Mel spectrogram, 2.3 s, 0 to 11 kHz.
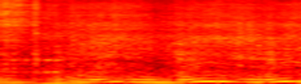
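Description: A 1995 Toyota Indus saloon with a 16-valve engine, running short on petrol, cranks and catches, then its mid-pitched engine rises and falls in a couple of close, loud revs.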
